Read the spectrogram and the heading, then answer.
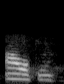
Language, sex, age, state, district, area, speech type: Tamil, female, 18-30, Tamil Nadu, Thanjavur, urban, conversation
